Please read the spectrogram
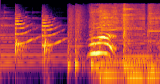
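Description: Cartoon background music with two quick rising boing sound effects, followed about a second in by a short wordless vocal sound from a cartoon character that rises and falls in pitch.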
